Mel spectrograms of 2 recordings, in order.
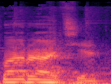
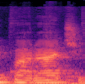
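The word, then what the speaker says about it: Paraty: Вот, допустим, есть такой городок Парати, или Парачи, как по-португальски правильно говорить, он между Сан-Паулу и Рио-де-Жанейро.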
